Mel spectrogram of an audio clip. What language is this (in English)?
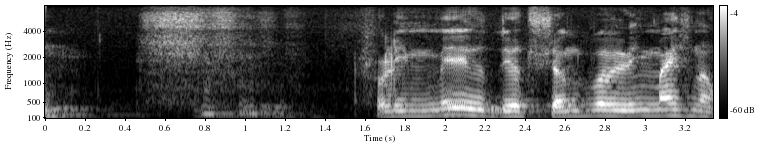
Portuguese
